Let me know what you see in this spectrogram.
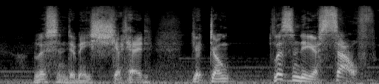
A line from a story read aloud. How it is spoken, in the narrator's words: snapped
